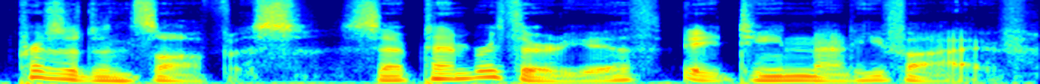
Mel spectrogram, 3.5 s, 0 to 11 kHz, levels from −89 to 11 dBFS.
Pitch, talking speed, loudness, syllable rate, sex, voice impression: 115 Hz, 120 wpm, -20 LUFS, 5.3 syllables/s, male, very masculine, very adult-like, slightly thick, intellectual, sincere, calm, slightly mature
